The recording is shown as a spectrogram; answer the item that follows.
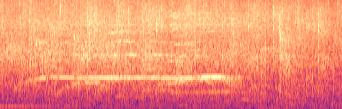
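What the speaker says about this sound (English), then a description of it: "round of applause please as she heads backstage for Francisca Tulunganarang" A live studio audience at a televised singing contest applauds a departing contestant, dense continuous clapping with a thin steady tone running beneath it, loud and even throughout.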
